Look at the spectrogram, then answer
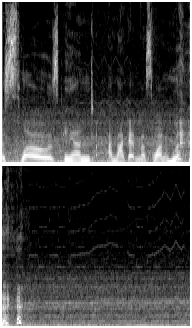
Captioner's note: laughing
